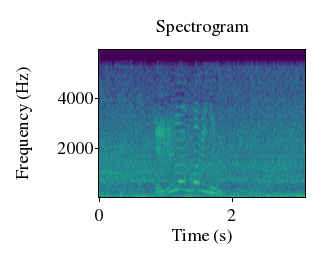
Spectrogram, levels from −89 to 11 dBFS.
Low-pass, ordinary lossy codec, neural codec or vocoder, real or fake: 5.4 kHz; none; codec, 16 kHz, 2 kbps, FunCodec, trained on Chinese and English, 25 frames a second; fake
